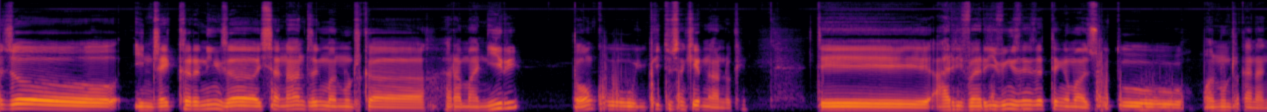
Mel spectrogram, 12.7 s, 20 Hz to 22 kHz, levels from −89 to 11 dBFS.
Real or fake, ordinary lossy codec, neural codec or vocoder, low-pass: real; none; none; none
